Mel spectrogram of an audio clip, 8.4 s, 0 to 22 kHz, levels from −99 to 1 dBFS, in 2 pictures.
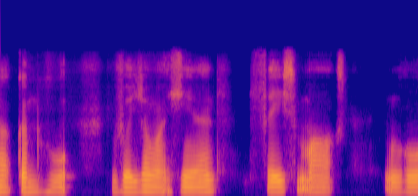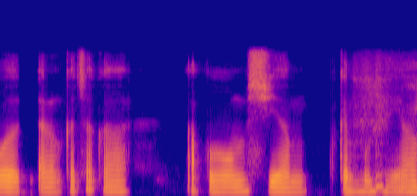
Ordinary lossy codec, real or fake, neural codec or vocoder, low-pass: none; fake; codec, 16 kHz, 0.9 kbps, LongCat-Audio-Codec; none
